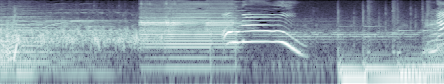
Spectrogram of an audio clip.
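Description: Cartoon sound effects over music: a harsh game-show buzzer sounds about a second and a half in, marking a mistake, followed by a short pitched swoop that rises and then falls away. A low beat comes in near the end.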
